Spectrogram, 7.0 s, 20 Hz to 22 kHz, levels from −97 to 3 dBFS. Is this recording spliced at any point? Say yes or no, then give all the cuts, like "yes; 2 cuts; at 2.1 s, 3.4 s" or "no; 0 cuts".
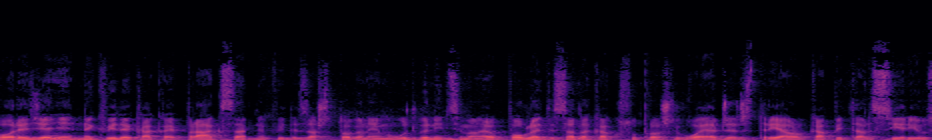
yes; 1 cut; at 1.8 s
